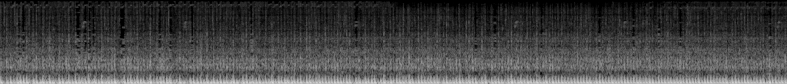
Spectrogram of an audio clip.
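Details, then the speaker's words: OMC 2.5 L 140 hp sterndrive in a 1981 Sea Sprite, started on water muffs after sitting since winterizing, temperature rising: a low, steady burble with an even beat and no knocks or ticks. Quiet, smooth, normal idle. "Pretty quiet, pretty smooth running little motor. We're going to see if the temperature coming up."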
